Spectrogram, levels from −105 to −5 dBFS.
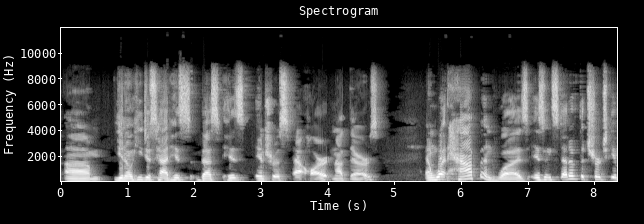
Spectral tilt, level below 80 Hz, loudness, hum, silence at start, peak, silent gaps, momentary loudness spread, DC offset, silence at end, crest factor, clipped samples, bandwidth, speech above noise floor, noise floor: -3.5 dB/octave; -64 dBFS; -14 LUFS; none; 0.05 s; 0 dBFS; none; 6 LU; under 0.1%; 0 s; 14 dB; under 0.1%; 9.4 kHz; 41 dB; -55 dBFS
